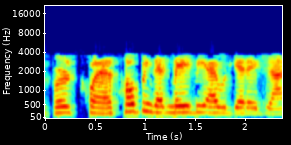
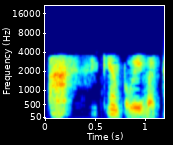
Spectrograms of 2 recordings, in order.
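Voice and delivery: hushed disbelief; 4 semitones lower, 10 dB quieter than usual. Retold or imitated. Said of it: "I was like".

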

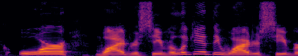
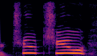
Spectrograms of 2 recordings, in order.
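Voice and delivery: high, loud hammed-up train whistle call; train whistle choo-choo; 8 dB louder than usual. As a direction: toot it like a conductor on a hype train. Playing the hype train conductor.

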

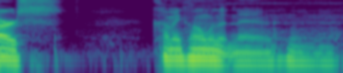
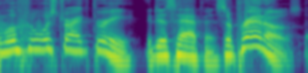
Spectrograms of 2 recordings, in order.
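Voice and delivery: higher and louder, building; excited tally; 10 semitones higher, 6 dB louder than usual. Real, not acted. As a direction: count off the strikes in disbelief. Excited tally of friend's strikes.

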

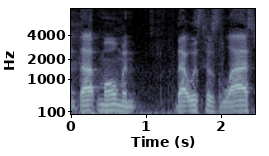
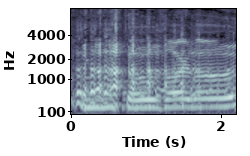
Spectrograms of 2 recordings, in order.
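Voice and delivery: slow, loud drawn-out meme line; meme voice quote; 5 semitones higher, 9 dB louder, much slower than usual. Retold or imitated. Echoing the monkey meme, slow and loud.

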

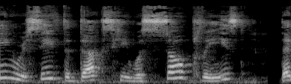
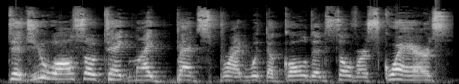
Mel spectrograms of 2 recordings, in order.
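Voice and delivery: loud, accusing troll roar; bellowed in a menacing creature voice; 2 semitones higher, 7 dB louder than usual. A narrator's reading. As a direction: boom the question out like a monster. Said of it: "bellowed the troll".

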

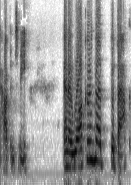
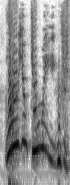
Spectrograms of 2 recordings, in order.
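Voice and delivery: much higher, slow, drawn-out disbelief; incredulous; 13 semitones higher, slower than usual. Retold or imitated. Teacher glaring at her careless coworker, high and slow disbelief. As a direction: stretch it out in stunned disbelief. Dagger look at dumb teacher.

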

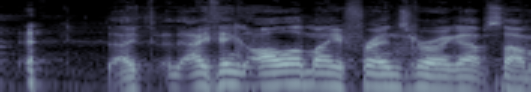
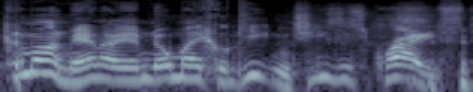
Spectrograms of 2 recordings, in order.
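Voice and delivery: high, raised-voice pleading; exasperated protest; 8 semitones higher, 3 dB louder than usual. Retold or imitated. Son to demanding dad, exasperated protest.

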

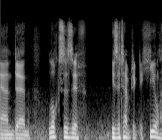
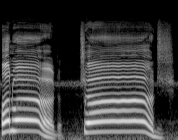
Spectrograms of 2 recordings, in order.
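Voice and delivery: battle cry; much slower than usual. Acted. GM voices Callahan charging.

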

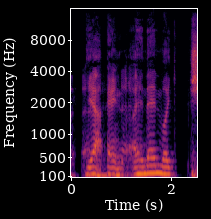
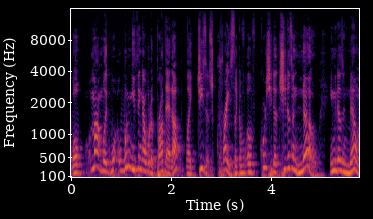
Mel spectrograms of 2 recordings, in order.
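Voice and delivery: exasperated; 8 semitones higher than usual. Retold or imitated. Exasperated retort to mom.

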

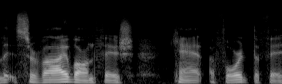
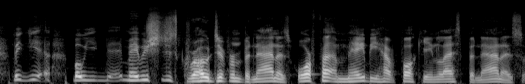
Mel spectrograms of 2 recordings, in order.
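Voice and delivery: mock pleading; 5 semitones higher, 4 dB louder than usual. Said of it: "And you're like".

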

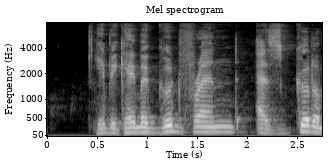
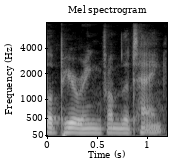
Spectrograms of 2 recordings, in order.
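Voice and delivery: usual speaking voice

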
